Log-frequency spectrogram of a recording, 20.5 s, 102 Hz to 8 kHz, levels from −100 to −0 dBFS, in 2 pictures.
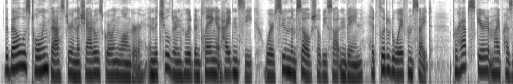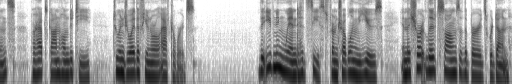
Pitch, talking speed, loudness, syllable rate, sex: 175 Hz, 195 wpm, -17 LUFS, 5.5 syllables/s, female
